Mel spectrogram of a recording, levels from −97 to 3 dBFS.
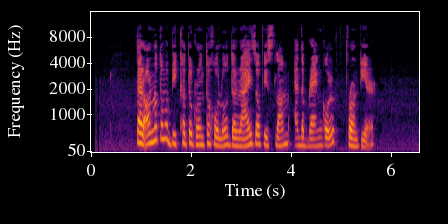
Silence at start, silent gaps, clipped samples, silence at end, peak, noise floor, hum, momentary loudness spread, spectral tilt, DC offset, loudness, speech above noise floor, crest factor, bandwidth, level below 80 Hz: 0.9 s; none; under 0.1%; 0.95 s; -4 dBFS; -65 dBFS; none; 10 LU; -4.5 dB/octave; under 0.1%; -25 LUFS; 41 dB; 22 dB; 11.5 kHz; -76 dBFS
